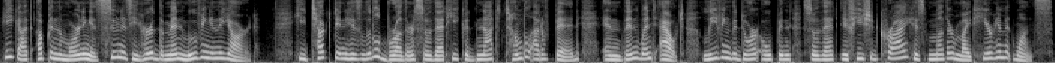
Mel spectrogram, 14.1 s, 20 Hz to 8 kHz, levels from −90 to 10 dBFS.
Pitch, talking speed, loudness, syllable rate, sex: 225 Hz, 225 wpm, -16 LUFS, 4.8 syllables/s, female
